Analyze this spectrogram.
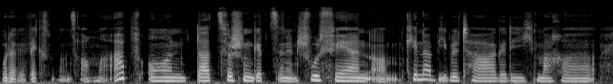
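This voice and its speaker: Her pitch very deep and low, a woman speaks at a moderate pace with ordinary pitch variation and hardly any pauses. The sound is dry and close, with no echo. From Cologne, Germany. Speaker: church community educator. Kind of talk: radio interview. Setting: studio. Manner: hesitant with filler sounds.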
